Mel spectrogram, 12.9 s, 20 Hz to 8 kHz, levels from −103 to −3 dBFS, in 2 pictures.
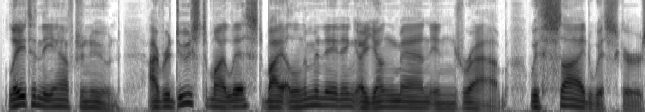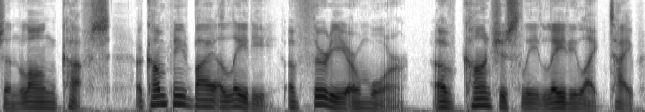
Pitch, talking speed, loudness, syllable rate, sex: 110 Hz, 155 wpm, -19 LUFS, 4.6 syllables/s, male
